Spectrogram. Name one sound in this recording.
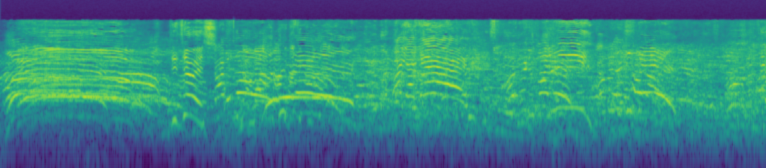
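A crowd of women cheer and shout excitedly close by.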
